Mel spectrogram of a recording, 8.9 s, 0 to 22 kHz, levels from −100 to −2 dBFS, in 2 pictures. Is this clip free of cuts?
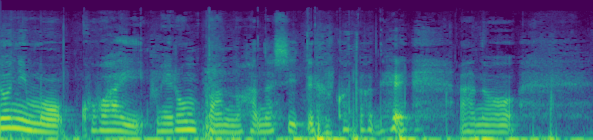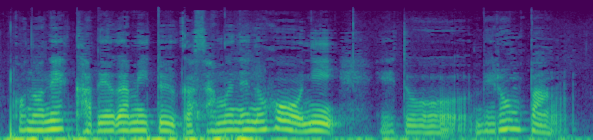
yes; 0 cuts

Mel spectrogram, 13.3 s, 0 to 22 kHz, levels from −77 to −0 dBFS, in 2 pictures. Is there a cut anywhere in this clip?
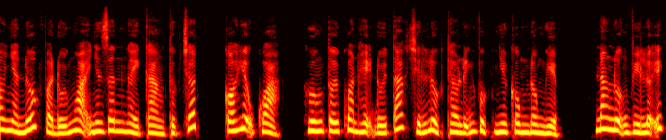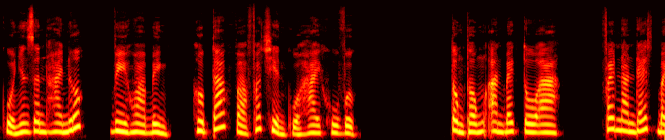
no; 0 cuts

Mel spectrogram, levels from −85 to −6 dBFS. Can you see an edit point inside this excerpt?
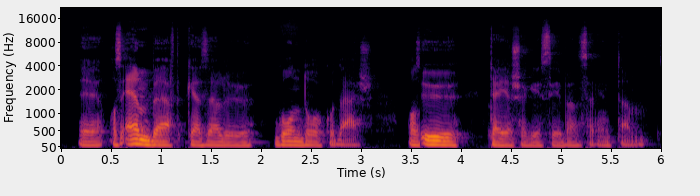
yes; 3 cuts; at 1.2 s, 3.6 s, 4.3 s

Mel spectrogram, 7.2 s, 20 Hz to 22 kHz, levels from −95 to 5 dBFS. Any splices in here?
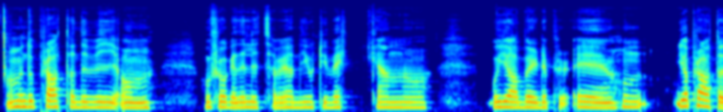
no; 0 cuts

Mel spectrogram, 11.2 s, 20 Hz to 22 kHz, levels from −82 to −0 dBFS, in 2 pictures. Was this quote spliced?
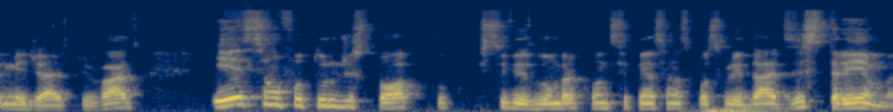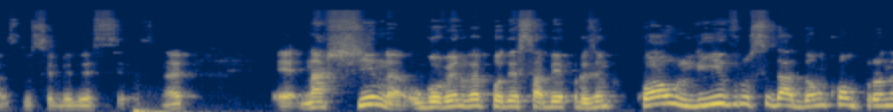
no; 0 cuts

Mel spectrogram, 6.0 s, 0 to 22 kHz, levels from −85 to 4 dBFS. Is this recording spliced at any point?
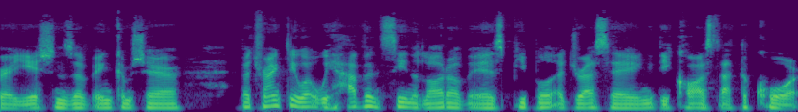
no; 0 cuts

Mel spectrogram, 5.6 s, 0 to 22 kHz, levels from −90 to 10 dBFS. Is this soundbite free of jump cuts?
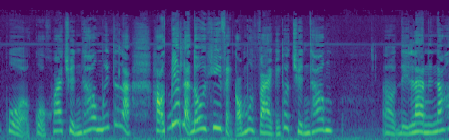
no; 2 cuts; at 2.0 s, 3.5 s

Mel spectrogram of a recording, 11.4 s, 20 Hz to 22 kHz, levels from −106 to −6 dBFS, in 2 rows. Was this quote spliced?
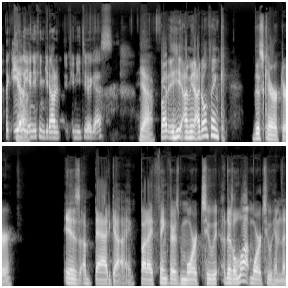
no; 0 cuts

